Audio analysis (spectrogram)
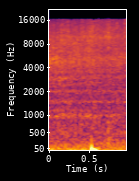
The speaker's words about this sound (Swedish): Nu ska jag tillsätta kokosmjölken till grytan. Då kommer det låta lite för att den är stekt ganska hårt här. Och det ligger massor med liksom grejer i botten som jag vill liksom koka bort när kokosmjölken kommer på.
